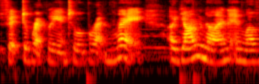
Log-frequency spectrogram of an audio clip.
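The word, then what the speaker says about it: lai: and it is lay spelled l a i but pronounced lay like lay down and it refers to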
